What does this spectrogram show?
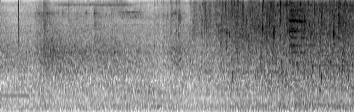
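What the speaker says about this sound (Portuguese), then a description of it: "Eles decidiram usar argamassa, uma mistura de cimento, areia e água." Wet mortar of cement, sand and water pours steadily at a Swiss Alps tunnel construction site, a dense continuous gushing rush that swells louder toward the end, with no talk.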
